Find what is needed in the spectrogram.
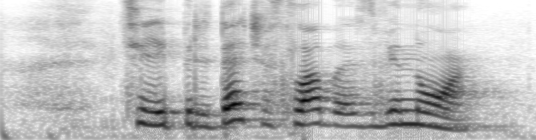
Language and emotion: Russian, neutral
